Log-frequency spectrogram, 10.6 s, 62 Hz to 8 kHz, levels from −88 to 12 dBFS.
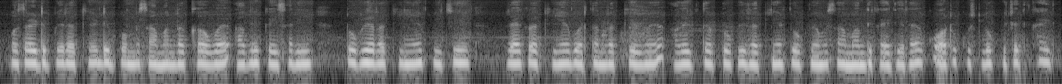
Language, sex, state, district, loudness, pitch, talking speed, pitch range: Hindi, female, Uttar Pradesh, Budaun, -18 LUFS, 205 Hz, 250 wpm, 200-215 Hz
